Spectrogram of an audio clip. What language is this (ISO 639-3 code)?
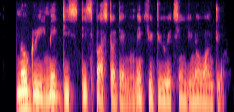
pcm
